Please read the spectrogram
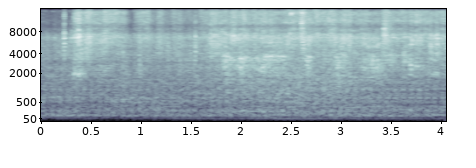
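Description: A vehicle engine running steadily in the background, with a few light clicks.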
